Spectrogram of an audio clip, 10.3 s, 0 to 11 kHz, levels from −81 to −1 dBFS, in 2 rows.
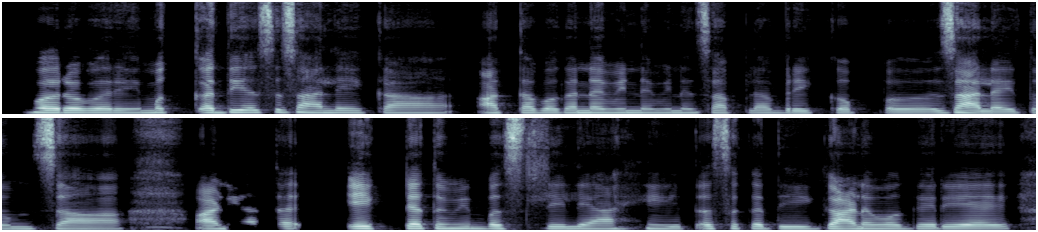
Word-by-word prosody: बरोबर 195 Hz, -2 st, +5 dB
आहे, 185 Hz, 0 st, -4 dB
मग 195 Hz, +1 st, -2 dB, 0.2 s
कधी 205 Hz, +2 st, +3 dB
असं 215 Hz, +2 st, +3 dB
झालंय 195 Hz, -3 st, +2 dB
का? 180 Hz, -1 st, -4 dB, 0.4 s
आता 180 Hz, +1 st, -1 dB
बघा 185 Hz, 0 st, -3 dB
नवीन-नवीनच 180 Hz, 0 st, -4 dB
आपला 180 Hz, 0 st, -6 dB
ब्रेकअप 175 Hz, 0 st, -7 dB
अ, 175 Hz, -1 st, -3 dB
झाला 175 Hz, -1 st, +5 dB
आहे 170 Hz, 0 st, -2 dB
तुमचा 175 Hz, 0 st, +3 dB, 0.6 s
आणि 175 Hz, 0 st, +1 dB
आता 190 Hz, +2 st, -7 dB, 0.3 s
एकट्या 200 Hz, +1 st, +4 dB
तुम्ही 200 Hz, 0 st, -1 dB
बसलेल्या 185 Hz, 0 st, +3 dB
आहेत, 180 Hz, 0 st, -7 dB
असं 190 Hz, +1 st, 0 dB
कधी 185 Hz, -1 st, -1 dB
गाणं 185 Hz, 0 st, +4 dB
वगैरे 185 Hz, 0 st, -1 dB
185 Hz, 150 wpm, -23 LUFS, 180-190 Hz, 0.6 s, बरोबर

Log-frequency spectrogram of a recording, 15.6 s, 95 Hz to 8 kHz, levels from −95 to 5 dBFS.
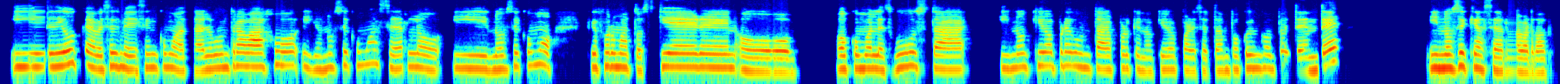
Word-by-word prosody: Y 240 Hz, 0 st, 0 dB
te 240 Hz, -, +1 dB
digo 260 Hz, +4 st, +5 dB
que 275 Hz, -4 st, +1 dB
a -, -, +3 dB
veces 220 Hz, +3 st, +1 dB
me 220 Hz, -, +2 dB
dicen 230 Hz, +3 st, -3 dB
como 230 Hz, 0 st, -2 dB
a 190 Hz, -, -2 dB
tal 195 Hz, +1 st, -2 dB
algún 225 Hz, +2 st, 0 dB
trabajo, 255 Hz, +1 st, +3 dB
y 240 Hz, -2 st, -6 dB
yo 210 Hz, -, -4 dB
no 225 Hz, +2 st, -4 dB
sé 255 Hz, +4 st, -5 dB
cómo 265 Hz, +4 st, -7 dB
hacerlo, 225 Hz, -5 st, -3 dB
y 220 Hz, -1 st, -1 dB
no 210 Hz, +1 st, -2 dB
sé 240 Hz, +3 st, -5 dB
cómo 260 Hz, -2 st, -2 dB, 0.3 s
qué 235 Hz, -, 0 dB
formatos 235 Hz, -5 st, -1 dB
quieren, 235 Hz, -1 st, +3 dB
o 185 Hz, -3 st, +2 dB, 0.4 s
o, 215 Hz, 0 st, +2 dB
cómo 220 Hz, 0 st, +1 dB
les 205 Hz, -3 st, 0 dB
gusta, 215 Hz, -3 st, +1 dB, 0.3 s
y 220 Hz, -1 st, -5 dB
no 230 Hz, +1 st, -3 dB
quiero 255 Hz, +1 st, -1 dB
preguntar 225 Hz, -5 st, -1 dB
porque 220 Hz, -2 st, -6 dB
no 185 Hz, -1 st, -9 dB
quiero 205 Hz, +1 st, -5 dB
parecer 190 Hz, -2 st, -5 dB
tampoco 200 Hz, +3 st, -4 dB
incompetente, 220 Hz, -, 0 dB, 0.9 s
y 225 Hz, 0 st, +3 dB
no 225 Hz, 0 st, +6 dB
sé 250 Hz, +2 st, +4 dB
qué 235 Hz, -, +2 dB
hacer, 200 Hz, -3 st, 0 dB
la 185 Hz, 0 st, -4 dB
verdad. 180 Hz, 0 st, 0 dB
225 Hz, 185 wpm, -21 LUFS, 205-240 Hz, 0.9 s, no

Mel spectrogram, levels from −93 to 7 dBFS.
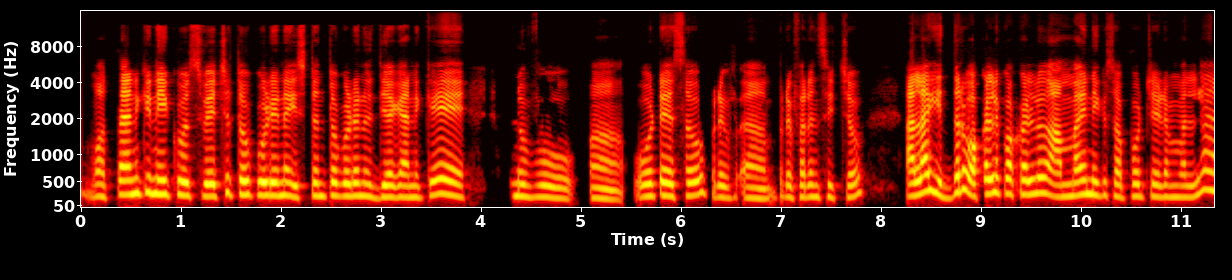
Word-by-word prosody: మొత్తానికి 260 Hz, +6 st, +2 dB
నీకు 265 Hz, -1 st, +2 dB, 0.2 s
స్వేచ్ఛతో 235 Hz, +3 st, +1 dB
కూడిన, 245 Hz, 0 st, +4 dB
ఇష్టంతో 235 Hz, +3 st, -3 dB
కూడిన 235 Hz, 0 st, +1 dB
ఉద్యోగానికే 215 Hz, +4 st, 0 dB, 0.8 s
నువ్వు 215 Hz, -1 st, -4 dB, 0.5 s
ఆహ్, 180 Hz, -4 st, -3 dB, 0.2 s
ఓటేశావు, 235 Hz, +1 st, +1 dB
ప్రిఫ్ 210 Hz, -3 st, -6 dB
ఆహ్, 185 Hz, -2 st, -4 dB
ప్రిఫరెన్సిచ్చావు. 215 Hz, +2 st, -5 dB, 0.5 s
అలా 270 Hz, +6 st, +8 dB, 0.2 s
ఇద్దరూ 300 Hz, -, +1 dB
ఒకళ్ళకొకళ్ళు, 275 Hz, +1 st, +2 dB
ఆ -, -, +4 dB
అమ్మాయి 240 Hz, +4 st, +1 dB
నీకు 250 Hz, 0 st, -3 dB
సపోర్ట్ 225 Hz, +1 st, -5 dB
చేయడం 220 Hz, -1 st, -3 dB
వల్ల 215 Hz, +8 st, -5 dB
230 Hz, 115 wpm, -22 LUFS, 215-255 Hz, 0.8 s, అలా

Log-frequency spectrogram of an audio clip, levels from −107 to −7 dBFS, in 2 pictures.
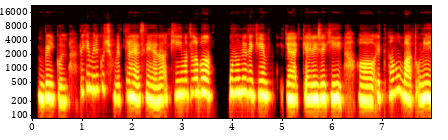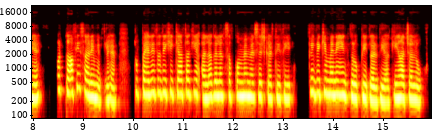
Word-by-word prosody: बिल्कुल। 230 Hz, -2 st, +1 dB, 0.4 s
देखिए 320 Hz, +5 st, -4 dB
मेरे 355 Hz, -1 st, -3 dB
कुछ 385 Hz, 0 st, -7 dB
मित्र 225 Hz, +3 st, -5 dB, 0.2 s
ऐसे 230 Hz, +3 st, -3 dB
हैं 205 Hz, -3 st, -1 dB
ना 210 Hz, +2 st, -2 dB
कि 270 Hz, +3 st, -3 dB
मतलब 295 Hz, +2 st, -4 dB, 0.6 s
उन्होंने 305 Hz, +1 st, 0 dB
देखिए 275 Hz, -2 st, +1 dB, 0.4 s
कह 225 Hz, -2 st, +4 dB
कह 225 Hz, 0 st, +2 dB
लीजिए 230 Hz, 0 st, +5 dB
कि 230 Hz, 0 st, +3 dB, 0.4 s
अ, 210 Hz, -1 st, +1 dB
इतना 245 Hz, +3 st, -5 dB
वो 340 Hz, +2 st, -4 dB
बातूनी 230 Hz, +1 st, +4 dB
है 225 Hz, +1 st, +2 dB, 0.4 s
और -, -, -1 dB
काफ़ी 305 Hz, +5 st, +2 dB
सारे 270 Hz, -8 st, +2 dB
मित्र 210 Hz, -2 st, 0 dB
हैं। 190 Hz, -2 st, -4 dB, 0.4 s
तो 300 Hz, -, -8 dB
पहले 285 Hz, 0 st, -1 dB
तो 300 Hz, +1 st, -6 dB
देखिए 290 Hz, 0 st, -3 dB
क्या 280 Hz, +1 st, -1 dB
था 290 Hz, -, +1 dB
कि 280 Hz, +1 st, -5 dB
अलग-अलग 250 Hz, +2 st, +2 dB
सबको 260 Hz, 0 st, -4 dB
मैं 255 Hz, 0 st, +6 dB
मैसेज 250 Hz, -1 st, +2 dB
करती 235 Hz, -1 st, -3 dB
थी। 225 Hz, -1 st, -2 dB, 0.4 s
फिर 315 Hz, -, -3 dB
देखिए 285 Hz, +1 st, -2 dB
मैंने 275 Hz, 0 st, +2 dB
एक 250 Hz, -2 st, +1 dB
ग्रुप 230 Hz, 0 st, +1 dB
ही 230 Hz, -, +5 dB
कर 205 Hz, -3 st, +2 dB
दिया 195 Hz, -1 st, -1 dB
कि 230 Hz, +5 st, -2 dB
हाँ 230 Hz, 0 st, +6 dB
चलो, 215 Hz, -3 st, -1 dB
245 Hz, 190 wpm, -22 LUFS, 225-285 Hz, 0.6 s, मैं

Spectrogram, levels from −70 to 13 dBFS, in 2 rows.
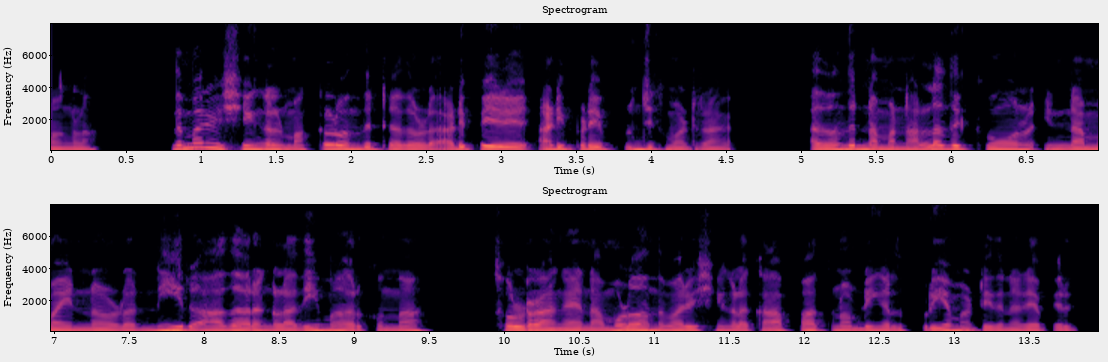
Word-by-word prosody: வாங்கலாம்? 125 Hz, +2 st, -3 dB, 0.5 s
இந்த 215 Hz, -, +1 dB
மாரி 285 Hz, 0 st, 0 dB
விஷயங்கள் 185 Hz, -8 st, +2 dB
மக்கள் 210 Hz, +11 st, +1 dB
வந்துட்டு 160 Hz, -2 st, -1 dB
அதோட 130 Hz, -1 st, 0 dB
அடிப்படைய- 180 Hz, +3 st, +3 dB, 0.3 s
அடிப்படைய 180 Hz, +2 st, +2 dB
புரிஞ்சுக்க 160 Hz, 0 st, -1 dB
மாட்டுறாங்க. 125 Hz, -1 st, -4 dB, 0.6 s
அது 130 Hz, -, +3 dB
வந்து 195 Hz, +5 st, +3 dB
நம்ம 135 Hz, 0 st, +1 dB
நல்லதுக்கும் 185 Hz, +1 st, +1 dB, 0.2 s
இன்ன 140 Hz, -, -2 dB
நம்ம 130 Hz, +1 st, +1 dB
என்னோட 125 Hz, 0 st, -1 dB, 0.2 s
நீர் 190 Hz, +5 st, +3 dB, 0.2 s
ஆதாரங்கள் 140 Hz, -4 st, +1 dB
அதிகமா 155 Hz, +3 st, +1 dB
இருக்கும்னு 135 Hz, -1 st, -5 dB
தான் 155 Hz, +1 st, -3 dB, 0.5 s
சொல்றாங்க. 130 Hz, -2 st, +3 dB, 0.2 s
நம்மளும் 170 Hz, +8 st, +2 dB
அந்த 150 Hz, -4 st, +1 dB
மாரி 145 Hz, 0 st, +2 dB
விஷயங்கள 135 Hz, -2 st, -3 dB
காப்பாத்தணும் 145 Hz, 0 st, -2 dB
அப்படிங்கிறது 130 Hz, +2 st, -2 dB
புரிய 145 Hz, +3 st, 0 dB
மாட்டேங்குதும் 125 Hz, -2 st, -2 dB
நிறைய 125 Hz, 0 st, -1 dB
பேருக்கு. 125 Hz, +1 st, -6 dB
145 Hz, 145 wpm, -23 LUFS, 130-165 Hz, 0.6 s, அடிப்படைய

